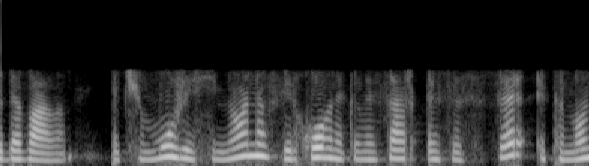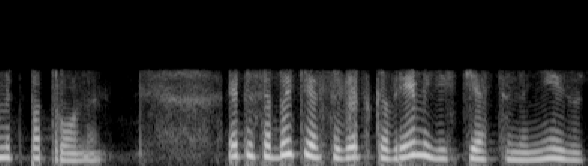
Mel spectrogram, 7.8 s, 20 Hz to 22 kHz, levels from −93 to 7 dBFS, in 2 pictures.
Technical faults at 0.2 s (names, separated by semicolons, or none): G.723.1 codec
